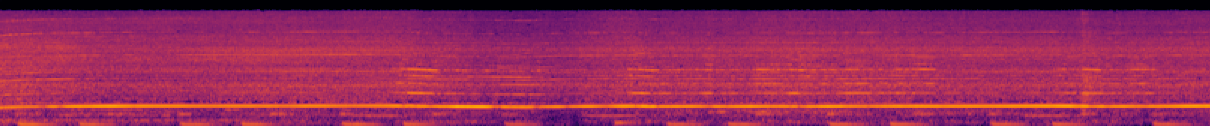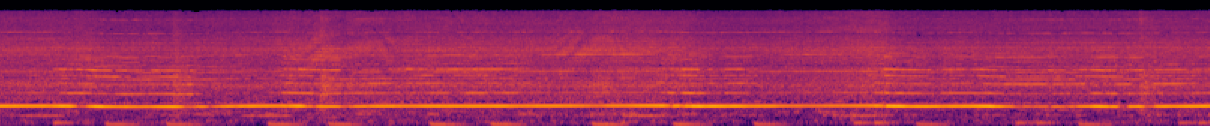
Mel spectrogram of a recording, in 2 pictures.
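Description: Trim router used as a CNC router spindle, running at full speed with a steady high whine while the machine engraves digits into a wooden board. Extra rasping cutting noise comes and goes as the bit moves through the wood.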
